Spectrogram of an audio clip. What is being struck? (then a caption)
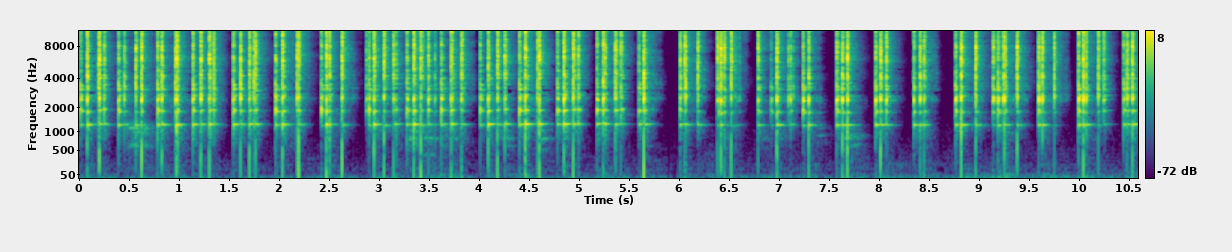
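Metal aerosol can. A green, medium-sized, hollow metal aerosol spray can with a white cap is tapped with long nails, fast and slow. Dozens of short, bright metallic clicks come in quick bursts and pauses. A faint ringing tone sits above 1 kHz, and each tap dies away almost at once.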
